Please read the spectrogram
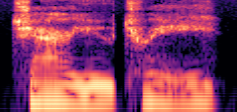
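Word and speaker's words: Charyou tree: "Char-you-tree," she said at last, pronouncing it as Roland had, "char-you-tree," with a little upturned vowel at the end.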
